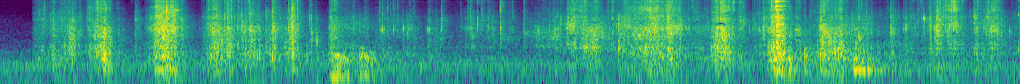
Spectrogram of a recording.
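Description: Plastic hardware packaging crinkling and rustling as it is handled, in irregular bursts with a few sharper crackles.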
